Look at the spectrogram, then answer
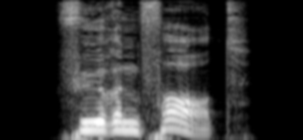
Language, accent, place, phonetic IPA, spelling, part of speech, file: German, Germany, Berlin, [ˌfyːʁən ˈfɔʁt], führen fort, verb, De-führen fort.ogg
- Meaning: first/third-person plural subjunctive II of fortfahren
